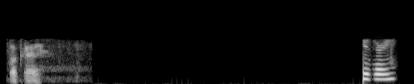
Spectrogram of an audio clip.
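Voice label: Sheriff West County, scanner audio trunk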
